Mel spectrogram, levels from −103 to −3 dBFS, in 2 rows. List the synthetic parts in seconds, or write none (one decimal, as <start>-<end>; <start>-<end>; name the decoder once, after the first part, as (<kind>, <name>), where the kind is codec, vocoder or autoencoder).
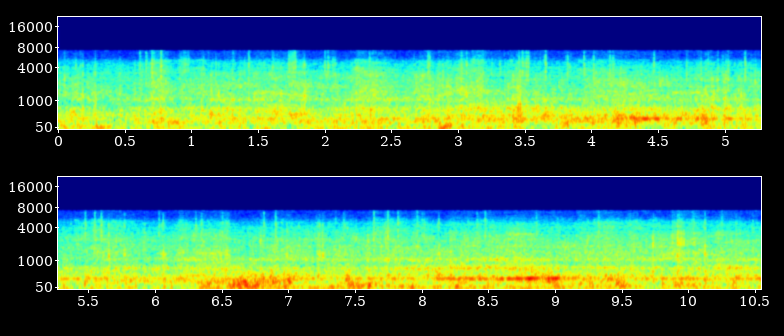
6.6-9.6 (vocoder, BigVGAN v2)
